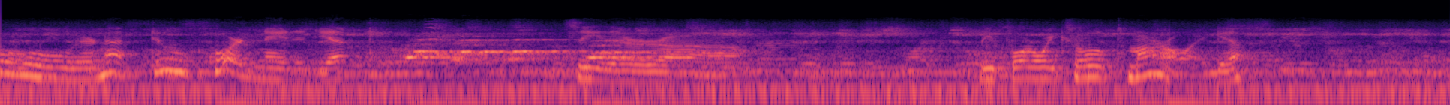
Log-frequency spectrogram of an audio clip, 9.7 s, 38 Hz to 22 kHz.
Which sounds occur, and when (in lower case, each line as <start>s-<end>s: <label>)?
0.0s-2.3s: female speech
0.0s-9.6s: mechanisms
2.5s-2.5s: tick
2.7s-4.4s: bark
3.8s-5.0s: female speech
5.0s-9.6s: man speaking
6.6s-8.5s: female speech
